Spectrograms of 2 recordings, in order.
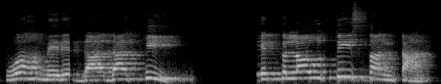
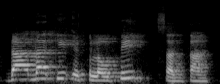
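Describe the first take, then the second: First: Very slow read of वह मेरे दादा की एकलौती संतान. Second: Said in the usual way. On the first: Shown as a demonstration. Teacher reading the puzzle slowly to his class. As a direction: read the question out word by word, very slow. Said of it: "teacher reads question slowly". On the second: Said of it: "repeated at near normal pace".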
